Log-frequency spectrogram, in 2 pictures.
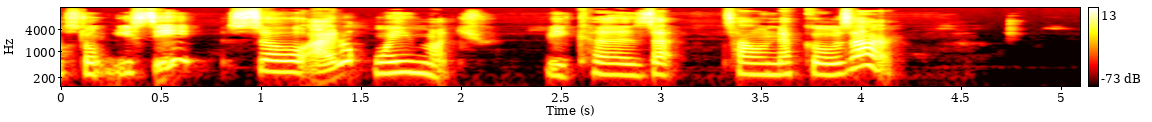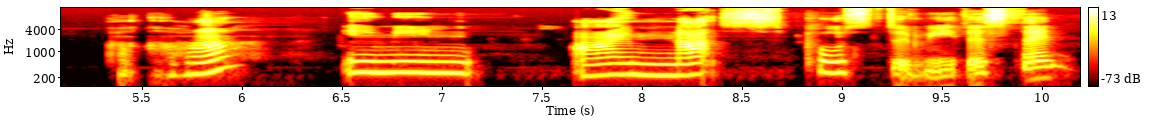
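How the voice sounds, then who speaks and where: A woman's voice: high-pitched, creaky, dry recording, studio quality, full character voice. A woman playing a small, meek, eager-to-please catgirl in an audio roleplay, stammering hesitantly and apologetically. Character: timid, eager-to-please small catgirl, homeless stray kitten. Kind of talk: audio roleplay addressed to the listener.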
